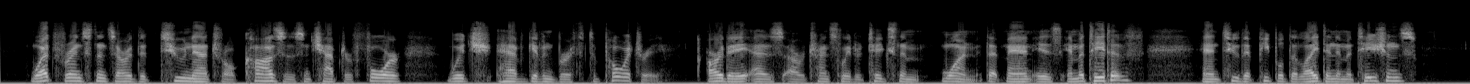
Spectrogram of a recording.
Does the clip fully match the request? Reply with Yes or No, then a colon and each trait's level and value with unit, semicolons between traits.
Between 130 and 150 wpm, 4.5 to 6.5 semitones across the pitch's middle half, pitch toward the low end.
No: average, 145 wpm; average, 3.6 semitones; low, 130 Hz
